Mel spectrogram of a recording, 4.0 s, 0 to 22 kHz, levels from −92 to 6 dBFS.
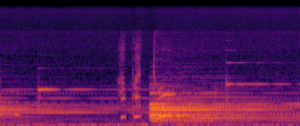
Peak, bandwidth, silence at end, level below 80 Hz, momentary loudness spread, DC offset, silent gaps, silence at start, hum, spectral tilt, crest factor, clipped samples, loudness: -10 dBFS; 18 kHz; 0 s; -48 dBFS; 18 LU; under 0.1%; none; 0 s; none; -6.5 dB/octave; 18 dB; under 0.1%; -29 LUFS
